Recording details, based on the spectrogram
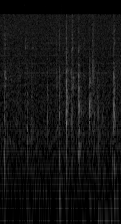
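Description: Fingers type a short burst on a computer keyboard, with quiet, close, irregular key clicks and a few sharper presses.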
